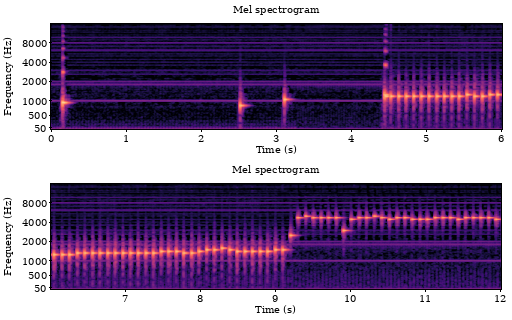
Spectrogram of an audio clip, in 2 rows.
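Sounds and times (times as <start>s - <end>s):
electronic synth beeps: 4.4s - 10.2s.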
